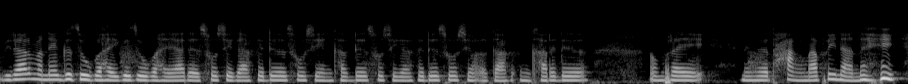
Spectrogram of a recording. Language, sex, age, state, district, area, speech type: Bodo, female, 45-60, Assam, Kokrajhar, urban, spontaneous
